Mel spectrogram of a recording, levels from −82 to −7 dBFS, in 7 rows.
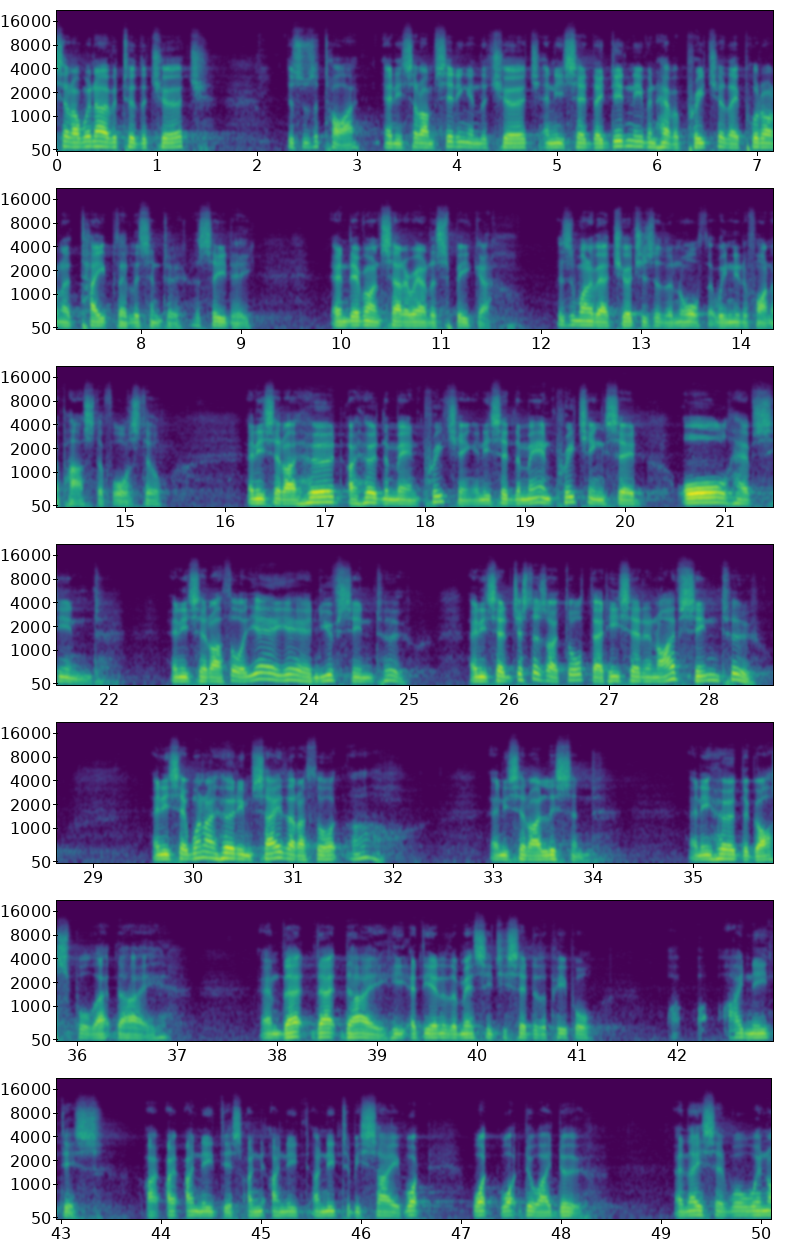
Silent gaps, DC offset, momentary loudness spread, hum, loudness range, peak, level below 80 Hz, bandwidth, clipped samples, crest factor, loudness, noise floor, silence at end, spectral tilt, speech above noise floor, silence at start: none; under 0.1%; 11 LU; none; 6 LU; 0 dBFS; -50 dBFS; 13.5 kHz; under 0.1%; 22 dB; -22 LUFS; -59 dBFS; 0 s; -5 dB/octave; 37 dB; 0 s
